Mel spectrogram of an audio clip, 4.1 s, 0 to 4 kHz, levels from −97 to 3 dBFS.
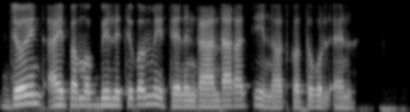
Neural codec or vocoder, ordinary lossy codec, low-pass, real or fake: codec, 16 kHz, 4 kbps, X-Codec, HuBERT features, trained on balanced general audio; none; 3.6 kHz; fake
